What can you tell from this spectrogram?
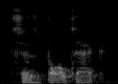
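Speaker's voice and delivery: plain reading voice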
